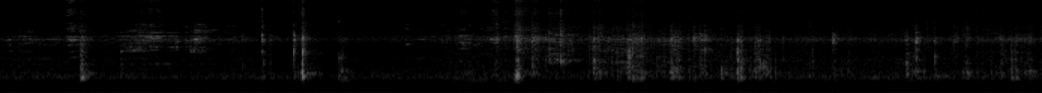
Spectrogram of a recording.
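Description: A palm-sized, solid heart-shaped block of reformed light gray gym chalk (magnesium carbonate) is cracked and crushed into crumbly chunks by bare fingertips and hands over a dark surface covered in chalk powder. Dry, crisp crackles and gritty crunches come in quick irregular bursts, bright and thin with no low end, each snap dying away almost instantly.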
